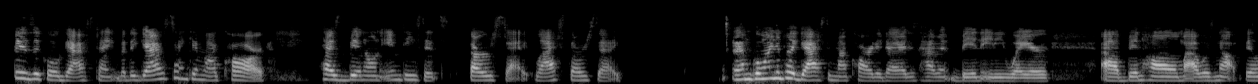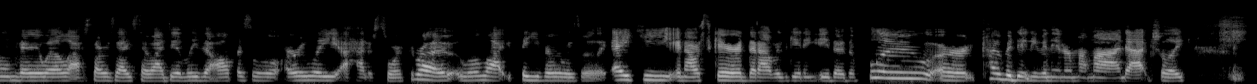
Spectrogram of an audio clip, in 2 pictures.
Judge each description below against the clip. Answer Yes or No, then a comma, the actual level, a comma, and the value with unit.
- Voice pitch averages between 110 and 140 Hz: No, medium, 180 Hz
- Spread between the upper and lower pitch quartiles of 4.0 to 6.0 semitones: No, average, 3.2 semitones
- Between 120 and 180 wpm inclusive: No, average, 200 wpm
